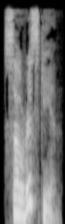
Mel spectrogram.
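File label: "saurischian", English, British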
